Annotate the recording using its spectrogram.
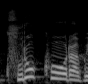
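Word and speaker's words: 黒子: 흑자내조 예 장사님 일본 언론에 저 화면을 띄울 텐데 이제 흑자 내조 저 무슨 뜻입니까 예 흑자라는게 일본어 표현으로 구로코라고 읽는데요.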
